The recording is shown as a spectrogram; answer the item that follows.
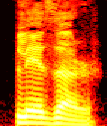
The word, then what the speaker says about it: pleasure: এবার লক্ষ্য করো, সবার শেষে বাকি রইল SURE, যার জন্য এখানে নিতে হবে জার, কেননা SURE শব্দের একদম শেষে আছে এবং তার আগে ভাওয়াল আছে, অর্থাৎ এস এর উচ্চারণটা জ হয়ে যাবে এখানে। তাই তো, নিয়মটা সবার মনে আছে তো? সুতরাং PLEA প্লে এবং SURE জার যোগ করলে হয়ে যাবে প্লেজার।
